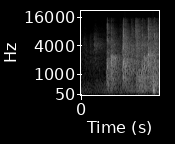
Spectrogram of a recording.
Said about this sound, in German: Oh, Applaus.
